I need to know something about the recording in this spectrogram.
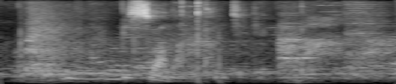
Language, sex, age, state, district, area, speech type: Hindi, female, 60+, Uttar Pradesh, Chandauli, urban, spontaneous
